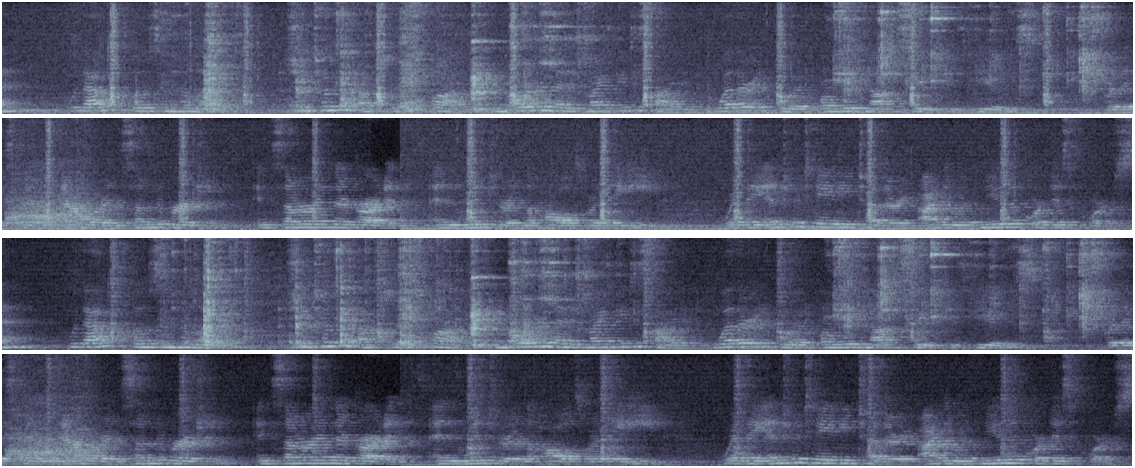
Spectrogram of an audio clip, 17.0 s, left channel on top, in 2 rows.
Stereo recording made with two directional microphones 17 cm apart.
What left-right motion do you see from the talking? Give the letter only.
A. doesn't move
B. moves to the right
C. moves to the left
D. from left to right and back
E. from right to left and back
A.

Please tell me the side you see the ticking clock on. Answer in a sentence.
You can hear the ticking clock on the left.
